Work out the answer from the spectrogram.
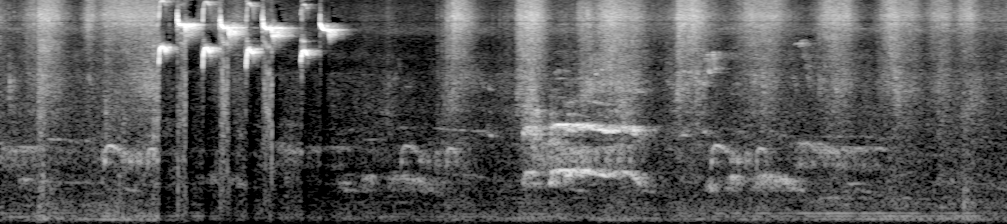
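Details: Scarlet-headed flowerpecker singing: one rapid burst of about five sharp, very high, descending notes, followed by quieter lower whistles and a steady background hum.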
